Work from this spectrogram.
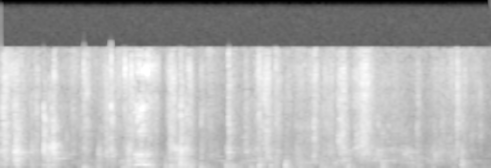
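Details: Australian Shepherd puppies, three and a half weeks old, playing indoors with their mother Hustle; a brief high whimpering squeak over a busy background of school kids playing, from a sound socialization CD.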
